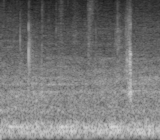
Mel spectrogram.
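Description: Steady street traffic noise from passing cars, with a couple of short clicks about a second apart.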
